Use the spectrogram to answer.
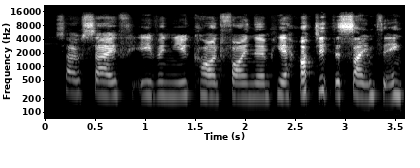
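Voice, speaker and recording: Fairly high in pitch, a woman speaks with an English accent at a fairly slow pace. The recording is very clean, with a silent background. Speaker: craft live streamer. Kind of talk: casual chat with live chat viewers. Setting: live stream.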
